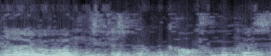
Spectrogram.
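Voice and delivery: ordinary talk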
